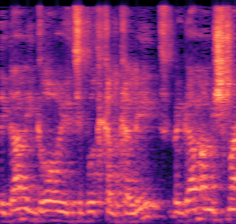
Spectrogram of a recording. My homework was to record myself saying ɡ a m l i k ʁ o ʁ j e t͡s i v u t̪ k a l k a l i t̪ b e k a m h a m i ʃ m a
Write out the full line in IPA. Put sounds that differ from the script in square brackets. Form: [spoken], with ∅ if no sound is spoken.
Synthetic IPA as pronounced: ɡ a m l i [ɡ] ʁ o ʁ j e t͡s i v u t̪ k a l k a l i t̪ [v] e [ɡ] a m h a m i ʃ m a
